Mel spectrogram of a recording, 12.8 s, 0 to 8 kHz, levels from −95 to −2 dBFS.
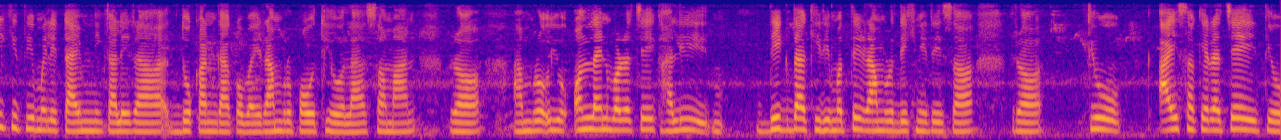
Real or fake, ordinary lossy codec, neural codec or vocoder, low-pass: real; none; none; 7.2 kHz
